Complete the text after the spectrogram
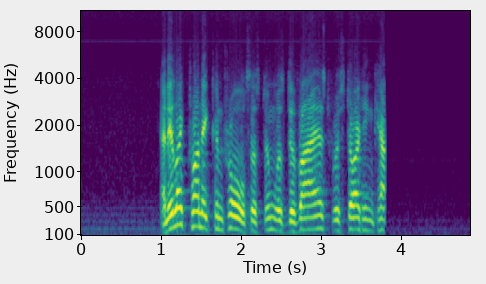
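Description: A man speaks calmly, heard through an old, thin-sounding recording.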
